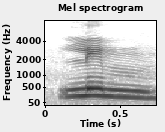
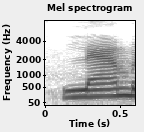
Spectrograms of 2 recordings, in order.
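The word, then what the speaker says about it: lamb: बाकी स्पेलिंग्स देख लेते हैं, जैसे बॉम्ब नहीं, बॉम्ब, क्रम्ब नहीं, क्रम, लिम, थम, थम्ब नहीं, थम। एम तक ही साइलेंट, एम तक ही स्पेलिंग्स जो प्रोनाउंसिएशन स्टॉप हो जाता है, बी साइलेंट रहता है।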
